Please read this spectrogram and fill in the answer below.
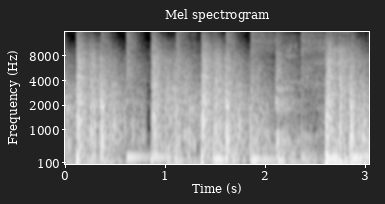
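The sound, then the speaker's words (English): Several sharp, cracking shots from a semi-automatic rifle, spaced irregularly, each a loud burst that quickly fades. “So a semi-automatic rifle is a good way to go. Aim for the head and fill the bastards full of lead. It's $400 at Walmart and sounds like this.”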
